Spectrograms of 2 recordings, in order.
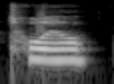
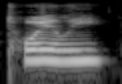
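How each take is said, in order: First: It rhymes with oil, one syllable. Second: It sounds like oil with an added ee ending. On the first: "Not toil" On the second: "not toily"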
